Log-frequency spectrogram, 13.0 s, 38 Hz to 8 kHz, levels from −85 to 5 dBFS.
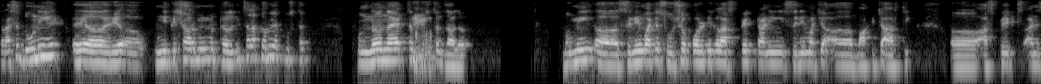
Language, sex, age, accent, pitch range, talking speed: Marathi, male, 30-49, native, 130-170 Hz, 115 wpm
